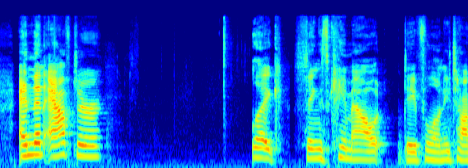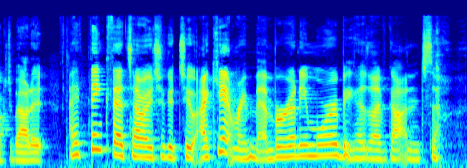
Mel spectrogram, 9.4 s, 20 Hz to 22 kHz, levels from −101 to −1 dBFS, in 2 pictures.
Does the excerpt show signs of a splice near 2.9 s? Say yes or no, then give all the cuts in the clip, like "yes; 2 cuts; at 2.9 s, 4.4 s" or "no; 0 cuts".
yes; 2 cuts; at 2.9 s, 5.3 s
